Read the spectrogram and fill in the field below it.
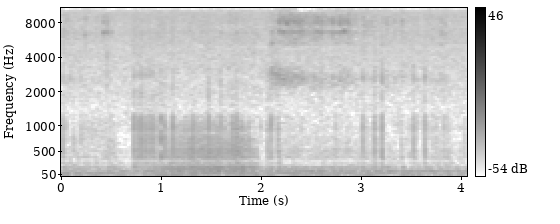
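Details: Contented domestic cat purring, a low vibrating rumble of quick pulses, one fuller inhale phase then a breathy exhale with faint hiss.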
